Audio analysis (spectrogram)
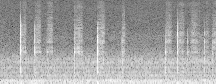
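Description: A small white chalk stick held in fingertips scratches short strokes across the matte surface of a square blackboard in a light wood frame lying flat on a table. Brief, dry scraping clicks with a bright squeaky edge come in irregular bursts over a quiet low background hum.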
